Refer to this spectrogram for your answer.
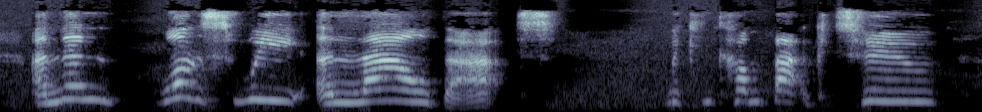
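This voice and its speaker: A woman talks with an English accent. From England. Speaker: spiritual channeler. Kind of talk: casual chat.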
